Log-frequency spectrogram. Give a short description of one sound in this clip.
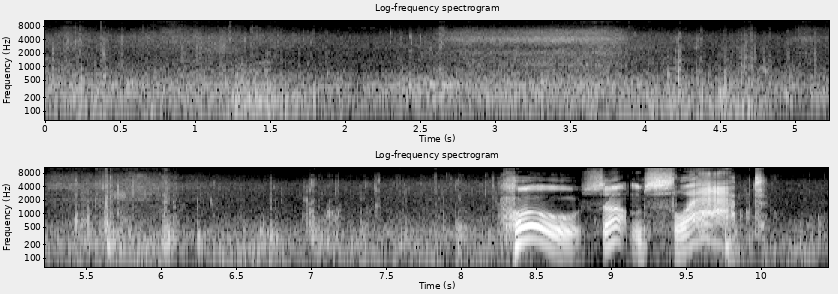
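A wet rope slides through gloved hands.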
